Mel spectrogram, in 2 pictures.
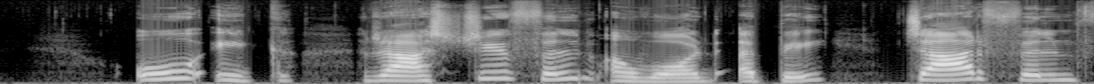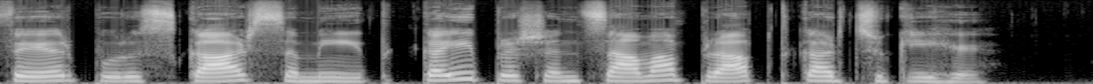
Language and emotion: Punjabi, neutral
